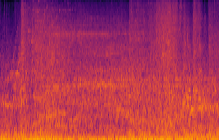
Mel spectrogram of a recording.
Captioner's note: screeching; glass shattering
